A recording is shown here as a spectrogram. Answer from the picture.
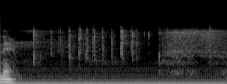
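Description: Computer keyboard typing: a quick run of about ten keystrokes, then a short hiss near the end, over a steady buzz from the microphone.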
